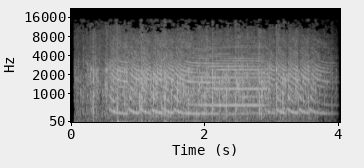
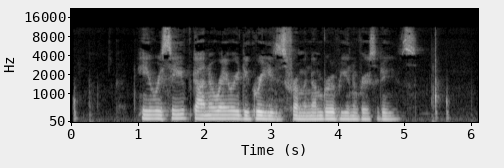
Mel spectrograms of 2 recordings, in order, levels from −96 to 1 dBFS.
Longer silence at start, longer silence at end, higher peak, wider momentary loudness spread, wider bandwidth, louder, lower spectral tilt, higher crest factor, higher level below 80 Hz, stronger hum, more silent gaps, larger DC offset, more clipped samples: about the same, 0.05 s vs 0.05 s; second, 0.05 s vs 0.45 s; second, -10 dBFS vs -4 dBFS; second, 6 LU vs 11 LU; first, 15.5 kHz vs 11.5 kHz; second, -25 LUFS vs -21 LUFS; second, -1.5 dB/octave vs -6 dB/octave; about the same, 16 dB vs 18 dB; about the same, -52 dBFS vs -54 dBFS; neither; neither; neither; neither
